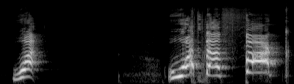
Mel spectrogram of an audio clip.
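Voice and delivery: ordinary delivery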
